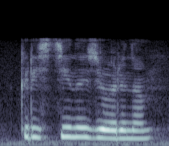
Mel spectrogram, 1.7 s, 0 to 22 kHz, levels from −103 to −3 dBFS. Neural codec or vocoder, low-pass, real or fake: none; 7.2 kHz; real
